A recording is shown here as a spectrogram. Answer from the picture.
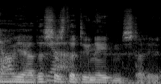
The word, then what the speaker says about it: Dunedin: We had a group before that used data out of the Dunedin study, and we didn't know how to say it, so we went on Google and clicked the button, and it said Dunedin.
